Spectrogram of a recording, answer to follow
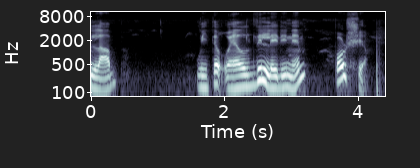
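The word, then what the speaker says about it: Portia: with wealthy lady name পরশিয়া তো এখানে আমি যদি সঠিক উচ্চারণটা বলি উচ্চারণটা হবে পরসা তো একবার এরকম হল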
